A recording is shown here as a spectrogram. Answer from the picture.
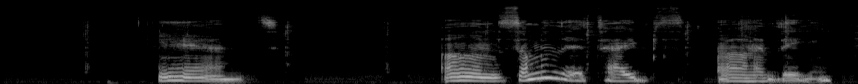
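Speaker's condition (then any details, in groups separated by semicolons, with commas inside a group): Muscular dystrophy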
